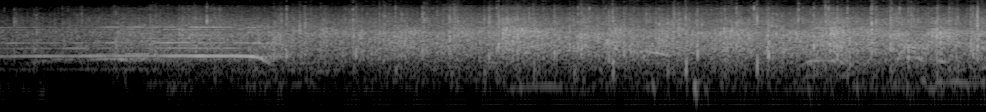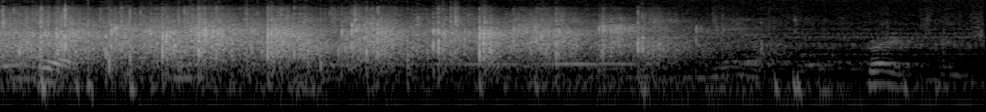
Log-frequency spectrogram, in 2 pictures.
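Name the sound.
audience clapping and cheering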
